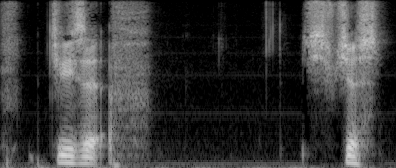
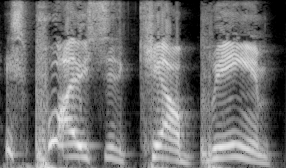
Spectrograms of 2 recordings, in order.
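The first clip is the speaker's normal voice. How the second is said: a bad American accent, hammed up and slow; 5 semitones higher than usual. Ranking read to his co-host in a bad American accent. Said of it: "So I'll just do my American accent then".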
